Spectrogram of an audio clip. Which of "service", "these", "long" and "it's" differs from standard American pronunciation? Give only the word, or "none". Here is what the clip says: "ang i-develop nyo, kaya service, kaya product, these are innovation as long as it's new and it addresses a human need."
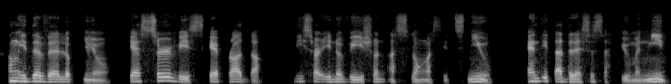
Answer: these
